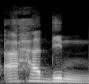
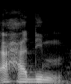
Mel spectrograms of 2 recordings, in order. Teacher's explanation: Bunyi nun sukun atau bunyi tanwinnya itu dimasukkan ke dalam huruf idgham bi gunnahnya. Jadi bunyi tanwinnya dimasukkan ke dalam huruf mim, kemudian digunnahkan.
